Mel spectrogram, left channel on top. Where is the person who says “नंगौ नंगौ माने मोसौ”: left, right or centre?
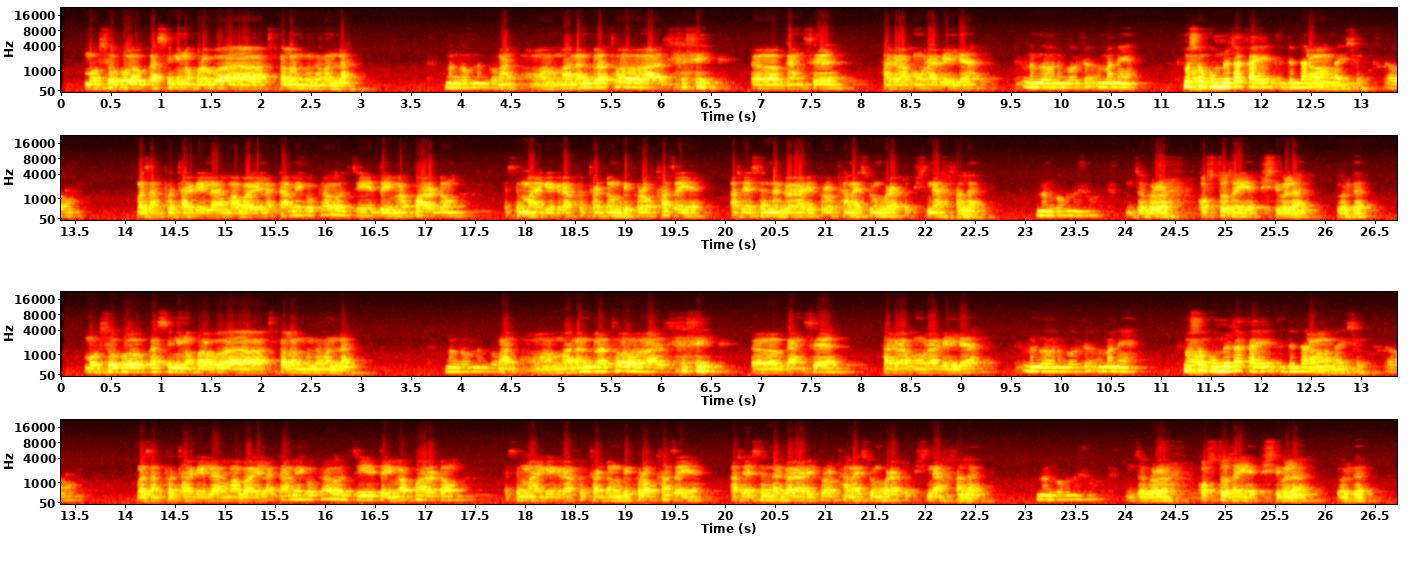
Left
